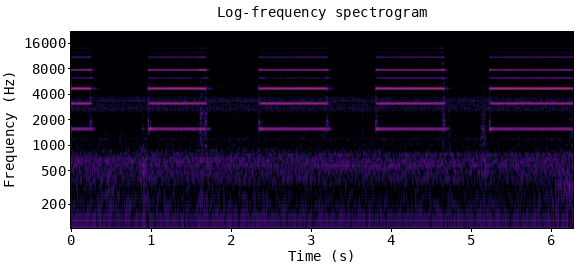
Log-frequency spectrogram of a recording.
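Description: Digital multimeter's continuity beeper giving a steady tone in five separate beeps, each under a second, as the probe is touched to the connector pins in turn. Each beep signals continuity: those pins are wired to ground.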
